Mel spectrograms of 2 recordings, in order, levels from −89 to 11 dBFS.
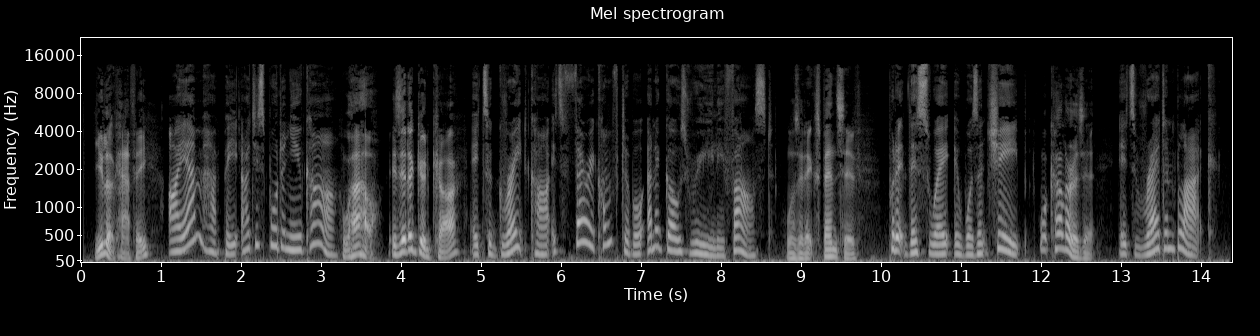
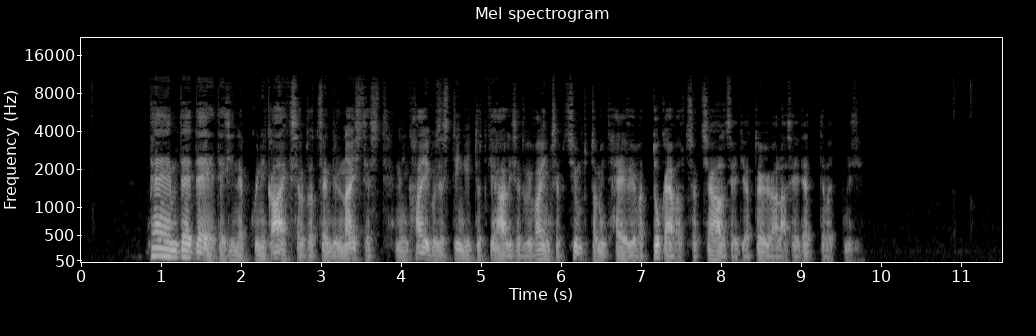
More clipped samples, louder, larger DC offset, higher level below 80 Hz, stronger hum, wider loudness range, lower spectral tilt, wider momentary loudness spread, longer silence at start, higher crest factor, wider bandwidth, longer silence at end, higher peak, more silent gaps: neither; about the same, -27 LUFS vs -27 LUFS; first, 0.5% vs under 0.1%; about the same, -48 dBFS vs -48 dBFS; neither; second, 3 LU vs 6 LU; second, -5 dB/octave vs -7 dB/octave; second, 9 LU vs 13 LU; second, 0 s vs 0.85 s; about the same, 20 dB vs 22 dB; first, 13.5 kHz vs 11 kHz; second, 0 s vs 1.8 s; about the same, -8 dBFS vs -6 dBFS; neither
